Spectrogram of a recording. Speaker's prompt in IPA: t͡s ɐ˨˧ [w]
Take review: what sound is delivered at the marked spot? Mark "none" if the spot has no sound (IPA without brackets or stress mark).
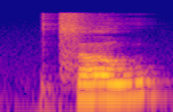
w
